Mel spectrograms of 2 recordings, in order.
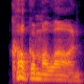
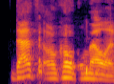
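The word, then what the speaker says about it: CoComelon: We listen to kind of, Coco Malone. So That's Coco Melon, if that's how you pronounce it.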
